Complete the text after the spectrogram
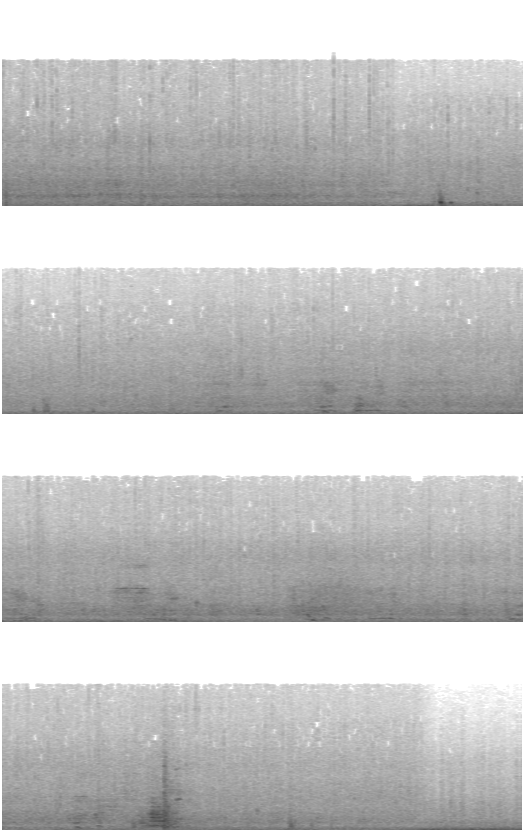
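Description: Rain falls steadily and patters all around.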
